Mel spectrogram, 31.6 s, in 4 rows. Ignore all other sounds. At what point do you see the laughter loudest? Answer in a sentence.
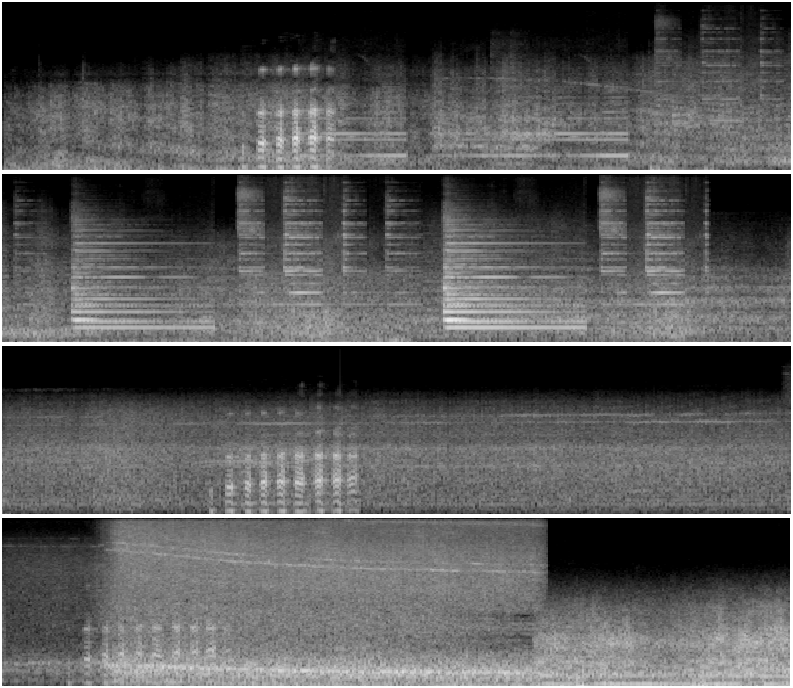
The volume of the laughter peaks at 3 seconds.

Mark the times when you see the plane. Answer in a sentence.
The plane can be heard from 0.0 to 31.5 s.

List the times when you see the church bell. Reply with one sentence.
The church bell can be heard from 2.9 to 14.9 s.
